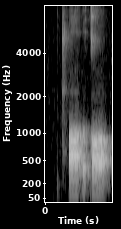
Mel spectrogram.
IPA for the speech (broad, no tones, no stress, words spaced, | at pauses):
t͡ʃʼɑ ʔʊkɔ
